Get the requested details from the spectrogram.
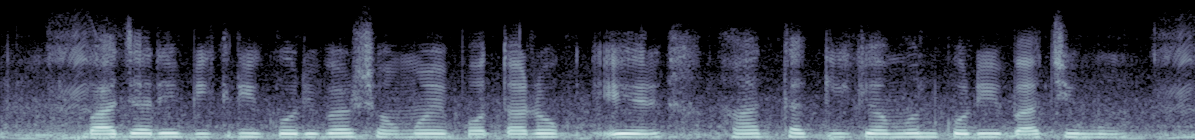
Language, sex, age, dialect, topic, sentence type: Bengali, female, 18-24, Rajbangshi, agriculture, question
